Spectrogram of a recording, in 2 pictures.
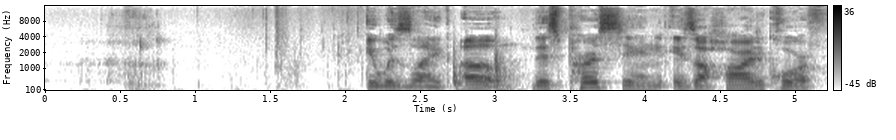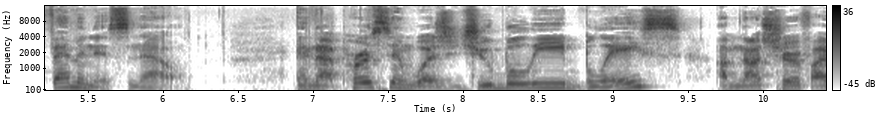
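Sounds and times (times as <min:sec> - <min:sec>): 
swallow: 0:00.1 - 0:00.9
tea sip slurp: 0:00.2 - 0:00.9
speech: 0:02.1 - 0:06.2, 0:06.9 - 0:10.4.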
